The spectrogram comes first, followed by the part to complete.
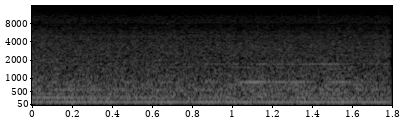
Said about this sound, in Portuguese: Esse chiado que tem aqui é do meu notebook.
